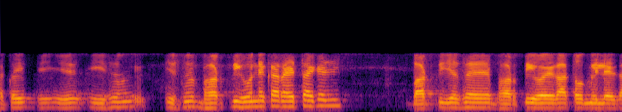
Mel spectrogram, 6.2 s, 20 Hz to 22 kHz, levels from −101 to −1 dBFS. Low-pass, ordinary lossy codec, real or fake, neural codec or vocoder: 3.6 kHz; none; real; none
